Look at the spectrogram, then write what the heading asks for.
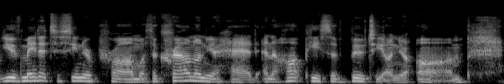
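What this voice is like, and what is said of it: Put-on British accent. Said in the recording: “a really nice British accent”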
